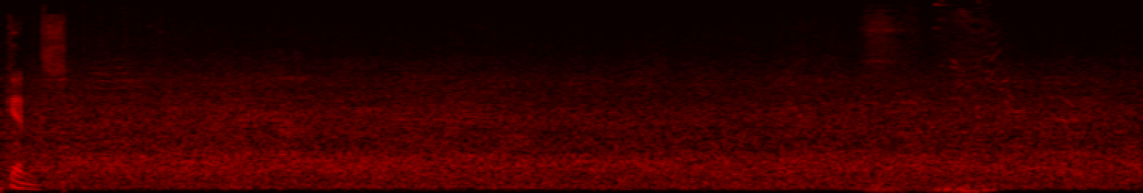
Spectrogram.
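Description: A large crowd murmurs steadily in a big echoing arena.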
